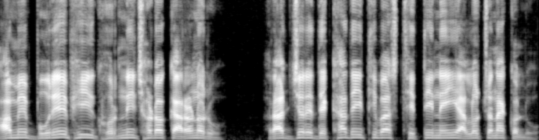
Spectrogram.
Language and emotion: Odia, neutral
